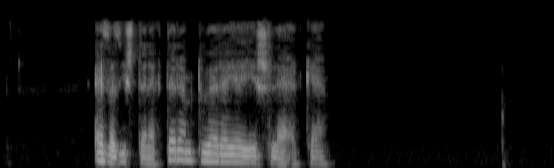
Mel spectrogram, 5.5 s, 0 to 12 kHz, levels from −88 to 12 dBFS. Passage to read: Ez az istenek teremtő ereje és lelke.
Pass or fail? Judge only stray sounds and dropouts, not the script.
pass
